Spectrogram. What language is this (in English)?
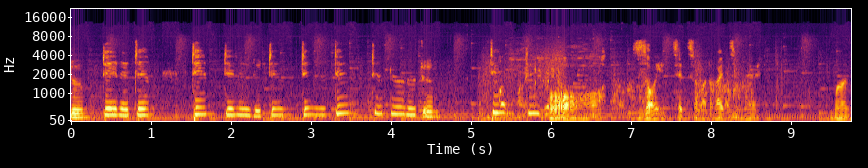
German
